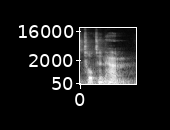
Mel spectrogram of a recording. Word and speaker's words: Tottenham: It's Tottenham. You know, even my wife, when I've tried to say to her, just you don't pronounce the EN, it's Tottenham.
